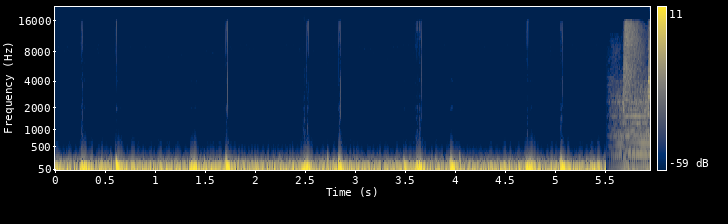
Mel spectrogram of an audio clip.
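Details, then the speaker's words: Young healthy subject, chest leaning slightly forward, holding breath in expiration after deep breaths, stethoscope at the mitral focus: low, regular lub-dub near 54 a minute, no murmur, brief music after; normal heart sounds without an aortic murmur. "al tratarse de un paciente joven y sano no se observan soplos aórticos en la ocultación"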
